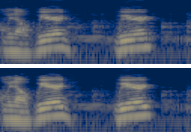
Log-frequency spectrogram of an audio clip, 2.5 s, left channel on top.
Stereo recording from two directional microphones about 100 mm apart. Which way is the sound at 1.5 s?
45° right (ahead or behind).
